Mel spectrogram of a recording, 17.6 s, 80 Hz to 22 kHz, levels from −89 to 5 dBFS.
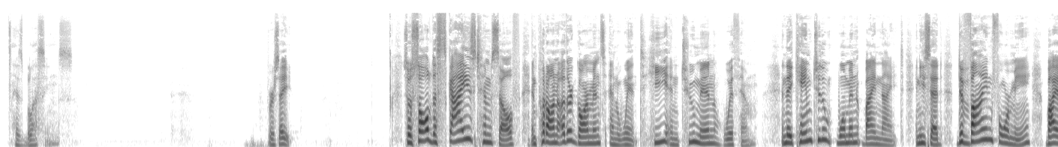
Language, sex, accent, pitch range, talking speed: English, male, American, 155-225 Hz, 120 wpm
